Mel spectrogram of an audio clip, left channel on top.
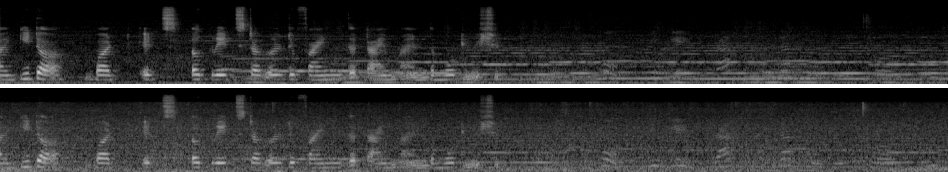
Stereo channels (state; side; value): normal; both; correlation 0.77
